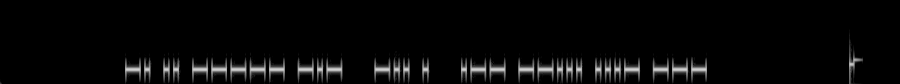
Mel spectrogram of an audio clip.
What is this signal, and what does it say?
Morse code, heard as a keyed tone, about 25 wpm, 700 Hz. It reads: NI0K DE W7VO
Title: USA Callsign DE Callsign - 4 Characters - 25wpm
